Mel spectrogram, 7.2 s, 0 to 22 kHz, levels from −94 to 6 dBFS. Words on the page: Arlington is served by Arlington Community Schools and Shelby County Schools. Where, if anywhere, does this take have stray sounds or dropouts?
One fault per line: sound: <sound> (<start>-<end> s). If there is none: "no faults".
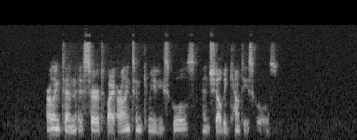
no faults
